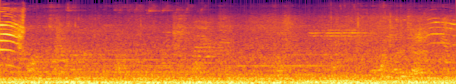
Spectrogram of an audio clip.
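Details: Tiny street kitten at a pagoda gives a short, high, falling meow at the start and another thin meow near the end, over a steady low rumble of background noise.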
